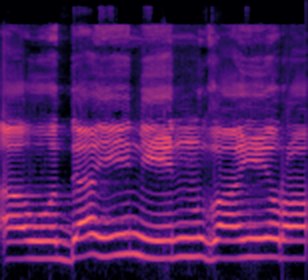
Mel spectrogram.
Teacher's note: kita baca jelas dan terang kita sebut dengan izhar halqi karena ghain ini juga hurufnya itu makhrajnya tempat keluarnya ada di halqi atau tenggorokan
